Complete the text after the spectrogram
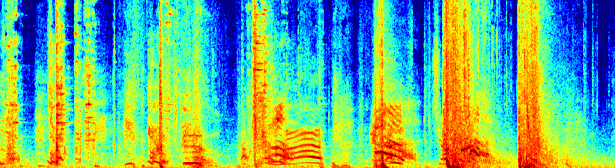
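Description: An elderly man groans and gasps while struggling.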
